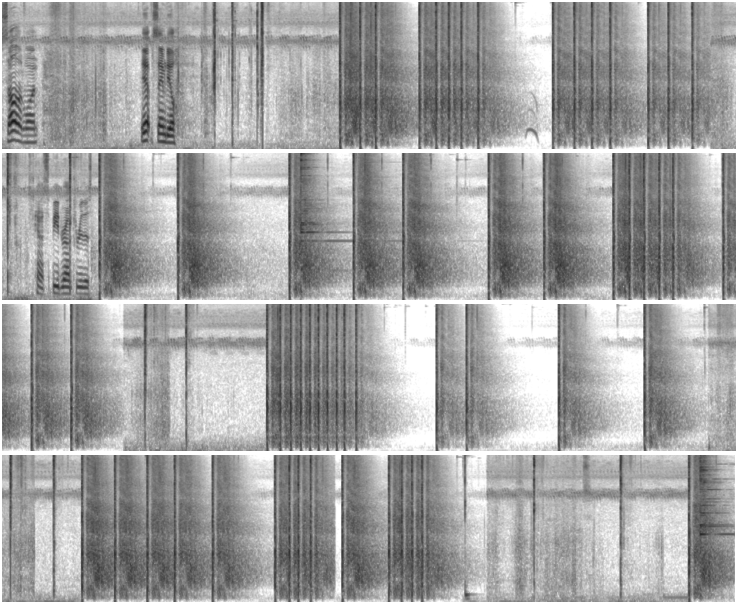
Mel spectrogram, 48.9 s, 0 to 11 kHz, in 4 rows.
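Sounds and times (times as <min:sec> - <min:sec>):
pistol gunshots: 0:05.6 - 0:08.6, 0:09.2 - 0:11.9, 0:13.8 - 0:16.0, 0:17.0 - 0:26.4, 0:28.9 - 0:30.9, 0:31.7 - 0:32.8, 0:33.8 - 0:34.4, 0:35.2 - 0:35.9, 0:38.0 - 0:44.3, 0:48.1 - 0:48.9.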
